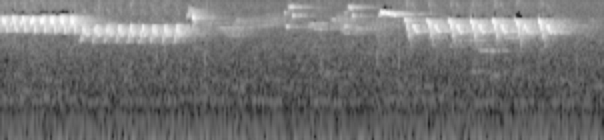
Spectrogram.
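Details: Song of a Pallas's leaf warbler: a high rattling trill that steps down in pitch, a thin upslurred whistle, then another rapid series of bright, ringing notes.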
